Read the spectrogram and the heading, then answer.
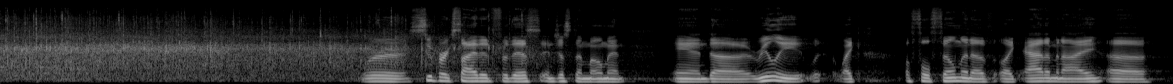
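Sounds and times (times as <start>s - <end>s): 
audience clapping: 0.0s - 5.8s
speech: 3.6s - 11.6s.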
